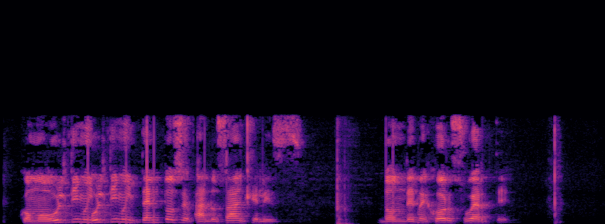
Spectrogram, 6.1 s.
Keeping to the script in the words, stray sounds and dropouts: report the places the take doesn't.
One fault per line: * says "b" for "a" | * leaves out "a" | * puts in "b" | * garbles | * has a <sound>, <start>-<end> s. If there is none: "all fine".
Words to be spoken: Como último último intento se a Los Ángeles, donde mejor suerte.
* has a thud, 3.3-3.6 s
